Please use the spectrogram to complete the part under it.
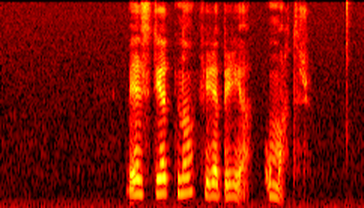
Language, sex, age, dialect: Faroese, female, 36-60, Vágar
